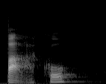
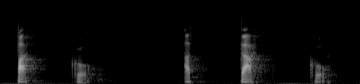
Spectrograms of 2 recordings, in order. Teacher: nella doppia c'è una fase di chiusura più lunga e la prima vocale invece si accorcia. Pacco, attacco.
